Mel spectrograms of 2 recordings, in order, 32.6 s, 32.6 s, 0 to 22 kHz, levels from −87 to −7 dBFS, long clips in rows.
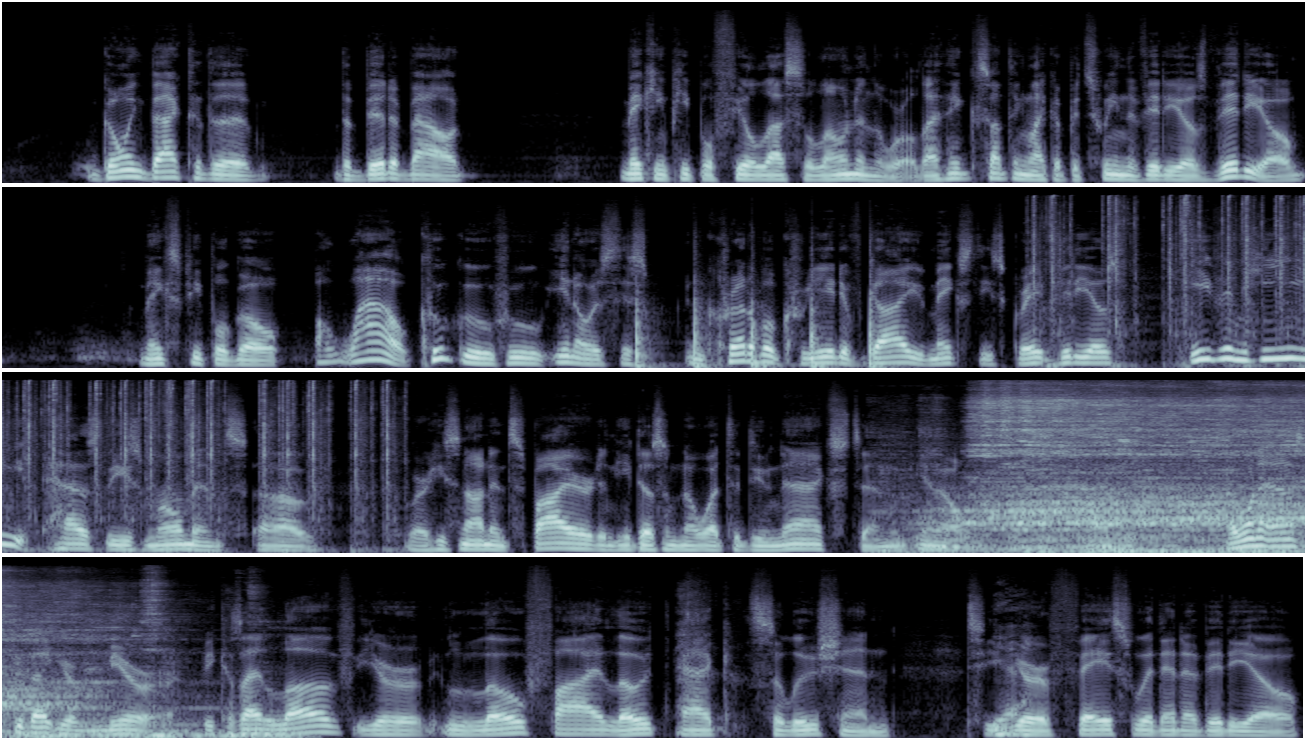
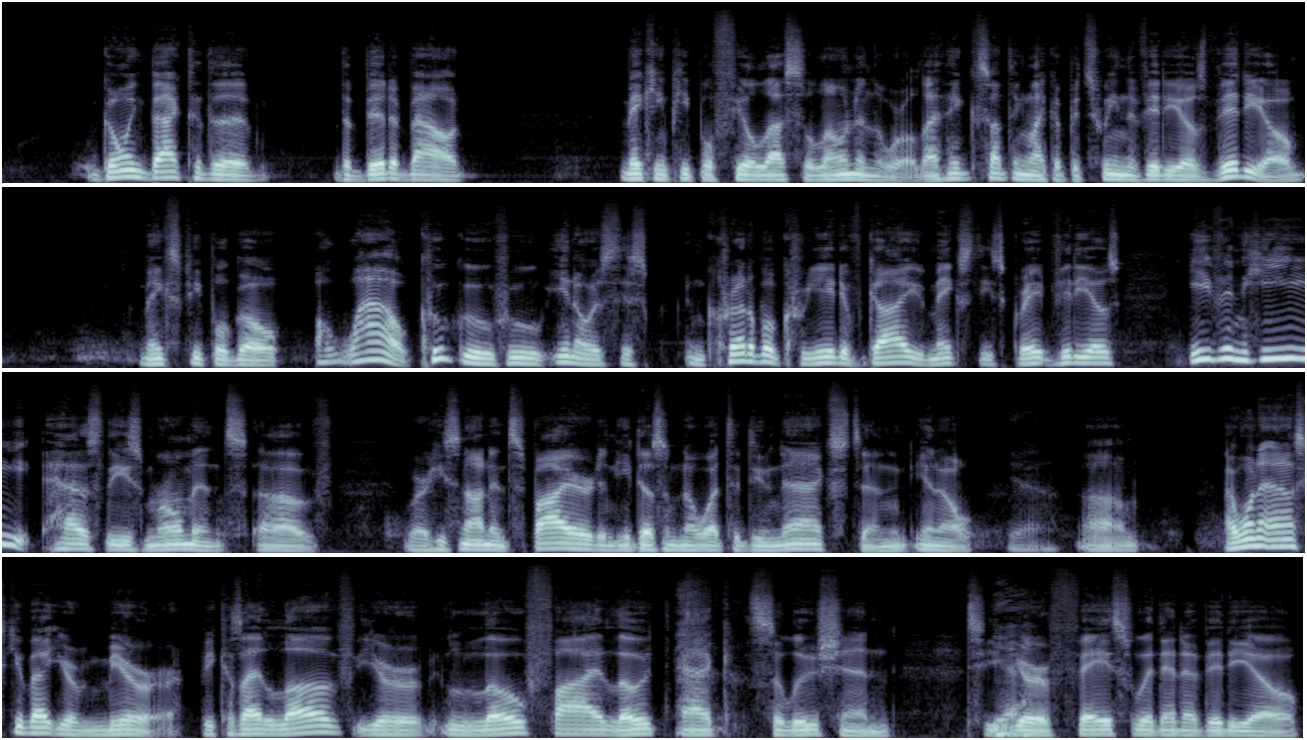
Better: second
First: door banging; noticeable; from 12 to 14 s; peak 5 dB below the speech // keyboard typing; noticeable; from 15 to 19 s; peak 5 dB below the speech // door banging; loud; from 22 to 26 s; peak 3 dB above the speech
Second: none

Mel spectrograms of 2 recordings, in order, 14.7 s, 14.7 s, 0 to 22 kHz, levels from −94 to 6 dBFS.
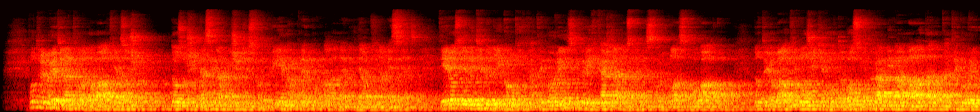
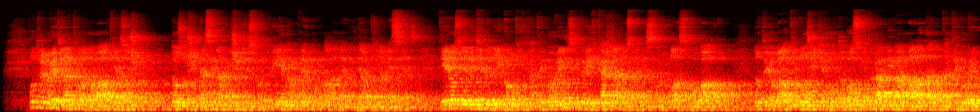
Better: neither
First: off-mic speech; far // room echo; strong; dies away in 2.6 s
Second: off-mic speech; far // room echo; strong; dies away in 2.6 s

